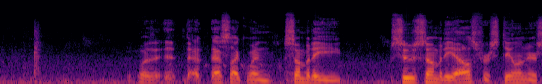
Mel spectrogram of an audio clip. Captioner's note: stammers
